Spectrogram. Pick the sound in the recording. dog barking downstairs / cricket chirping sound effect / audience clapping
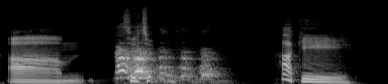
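dog barking downstairs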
